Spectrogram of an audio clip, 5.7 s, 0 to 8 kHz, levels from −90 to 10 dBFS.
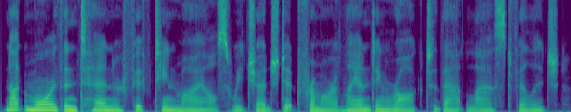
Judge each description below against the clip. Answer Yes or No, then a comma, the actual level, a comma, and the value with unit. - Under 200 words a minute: Yes, average, 190 wpm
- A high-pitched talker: No, medium, 145 Hz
